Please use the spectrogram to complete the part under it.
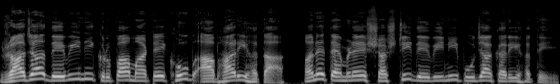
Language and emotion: Gujarati, neutral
